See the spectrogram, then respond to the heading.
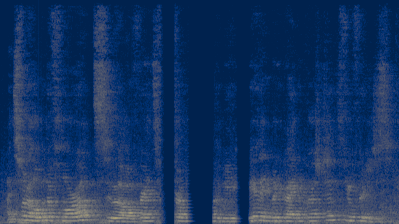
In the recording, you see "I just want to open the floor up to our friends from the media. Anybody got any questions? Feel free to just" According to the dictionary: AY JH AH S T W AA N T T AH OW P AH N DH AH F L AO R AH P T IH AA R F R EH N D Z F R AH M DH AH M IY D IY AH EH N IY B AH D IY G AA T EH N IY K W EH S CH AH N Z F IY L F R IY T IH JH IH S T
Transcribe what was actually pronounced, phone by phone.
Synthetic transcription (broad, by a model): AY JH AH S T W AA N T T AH OW P AH N DH AH F L AO R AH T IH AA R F R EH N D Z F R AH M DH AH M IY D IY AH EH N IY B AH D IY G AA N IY K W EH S CH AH N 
